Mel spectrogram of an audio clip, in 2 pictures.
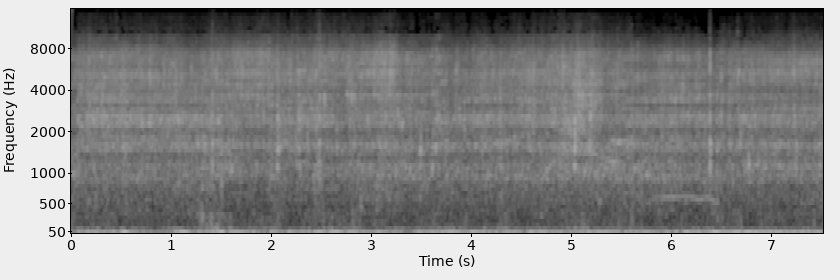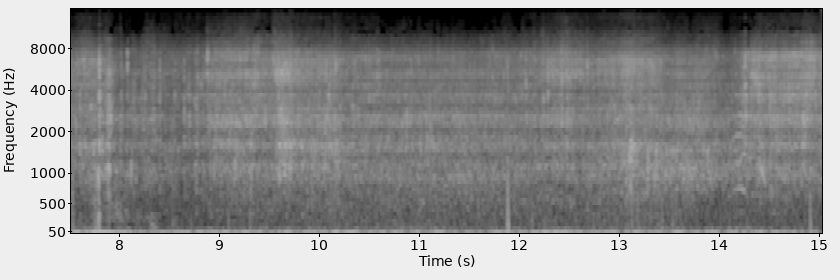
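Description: Water swishes against a kayak's hull.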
